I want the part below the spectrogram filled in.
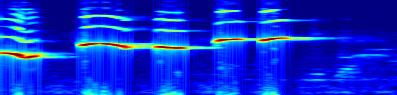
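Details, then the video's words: Kacer (oriental magpie-robin) singing a quick series of five pure whistles, the first falling, the rest held fairly level and climbing slightly in pitch. "SUARA BURUNG KACER"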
